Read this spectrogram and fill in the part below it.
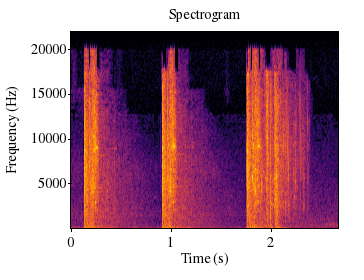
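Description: Three loud, evenly spaced bursts of gunfire from Call of Duty Black Ops 6, each a sharp blast with a short decaying tail, close and prominent.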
